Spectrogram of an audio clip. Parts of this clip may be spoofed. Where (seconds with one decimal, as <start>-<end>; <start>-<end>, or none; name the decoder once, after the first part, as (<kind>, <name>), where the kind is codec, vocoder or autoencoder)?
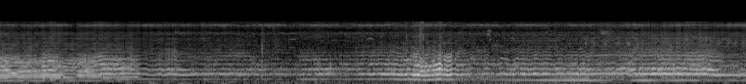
0.0-2.4 (vocoder, BigVGAN v2); 5.9-7.5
